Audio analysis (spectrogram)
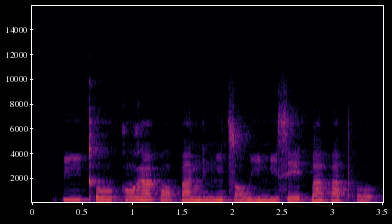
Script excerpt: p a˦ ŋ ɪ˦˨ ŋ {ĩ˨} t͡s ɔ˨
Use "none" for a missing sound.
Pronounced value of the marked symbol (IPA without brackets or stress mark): ĩ˦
